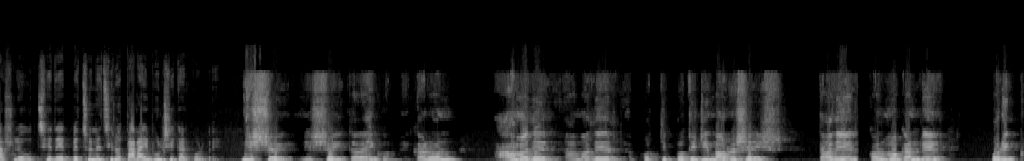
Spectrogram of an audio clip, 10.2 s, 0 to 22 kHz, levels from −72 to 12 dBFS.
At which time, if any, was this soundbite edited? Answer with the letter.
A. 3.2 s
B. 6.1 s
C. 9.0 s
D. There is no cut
D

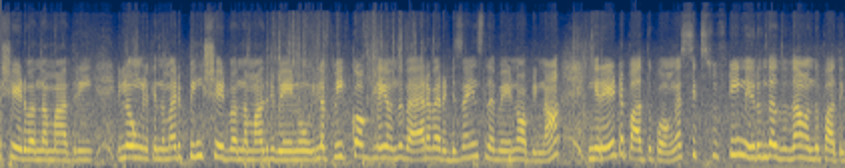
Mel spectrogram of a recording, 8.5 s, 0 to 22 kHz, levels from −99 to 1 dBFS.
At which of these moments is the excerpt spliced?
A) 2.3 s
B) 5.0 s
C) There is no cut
C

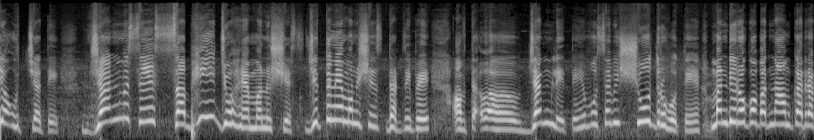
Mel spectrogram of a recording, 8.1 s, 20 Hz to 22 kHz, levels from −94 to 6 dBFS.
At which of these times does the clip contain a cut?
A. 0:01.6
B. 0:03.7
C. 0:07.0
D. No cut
C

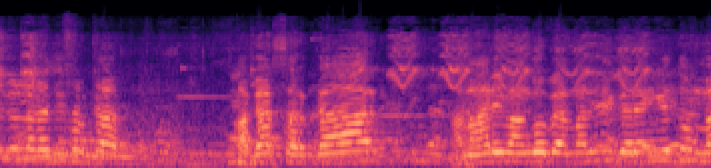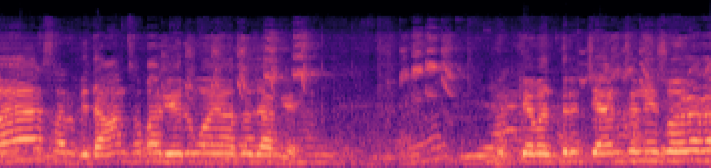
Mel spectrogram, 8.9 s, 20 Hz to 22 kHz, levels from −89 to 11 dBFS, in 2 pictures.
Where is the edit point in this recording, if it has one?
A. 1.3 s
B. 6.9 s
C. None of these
A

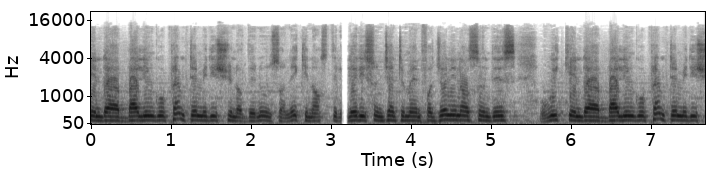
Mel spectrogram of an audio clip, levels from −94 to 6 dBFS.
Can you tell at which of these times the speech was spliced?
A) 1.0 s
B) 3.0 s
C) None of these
B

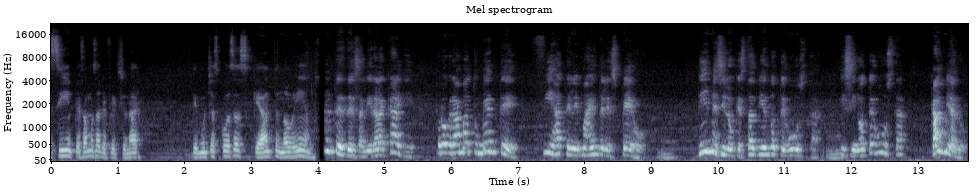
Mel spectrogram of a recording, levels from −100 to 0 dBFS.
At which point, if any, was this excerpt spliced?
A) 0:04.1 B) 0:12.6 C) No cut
A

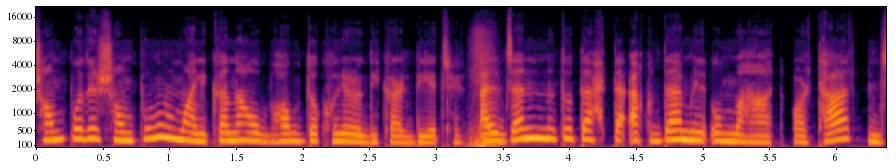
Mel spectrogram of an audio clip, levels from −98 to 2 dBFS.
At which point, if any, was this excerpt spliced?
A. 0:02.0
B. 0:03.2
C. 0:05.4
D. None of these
B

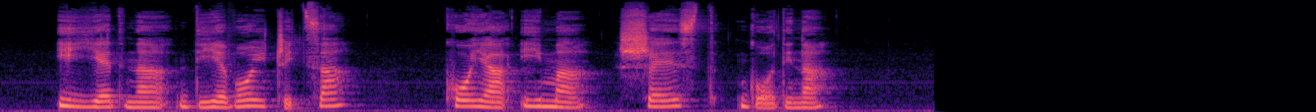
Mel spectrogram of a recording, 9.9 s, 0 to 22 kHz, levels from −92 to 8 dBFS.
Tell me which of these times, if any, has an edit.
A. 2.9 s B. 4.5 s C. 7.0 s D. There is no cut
D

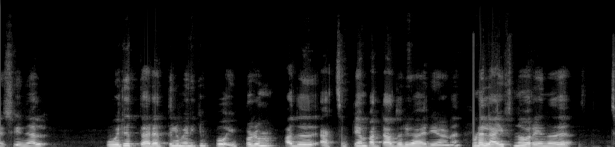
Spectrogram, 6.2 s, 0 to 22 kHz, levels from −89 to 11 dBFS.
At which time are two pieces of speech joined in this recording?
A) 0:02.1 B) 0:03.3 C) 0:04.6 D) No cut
C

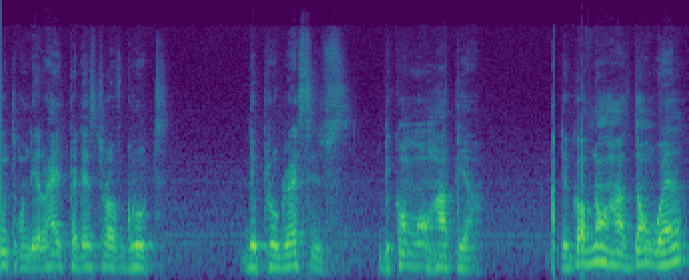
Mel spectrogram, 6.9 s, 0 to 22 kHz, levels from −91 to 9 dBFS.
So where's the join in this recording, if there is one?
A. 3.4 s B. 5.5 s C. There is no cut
B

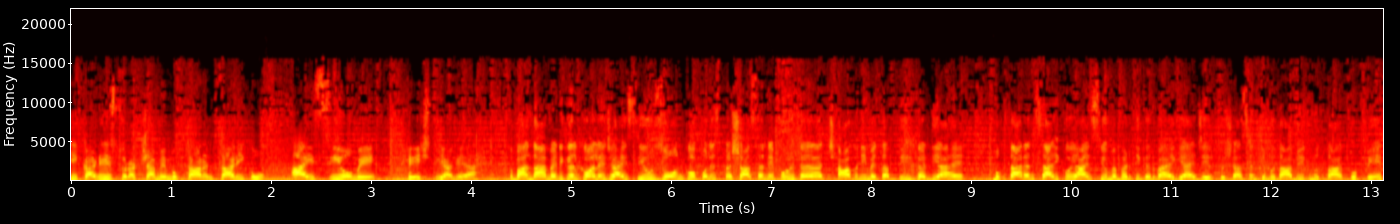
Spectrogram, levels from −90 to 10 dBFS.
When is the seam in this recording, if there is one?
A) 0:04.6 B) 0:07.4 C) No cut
C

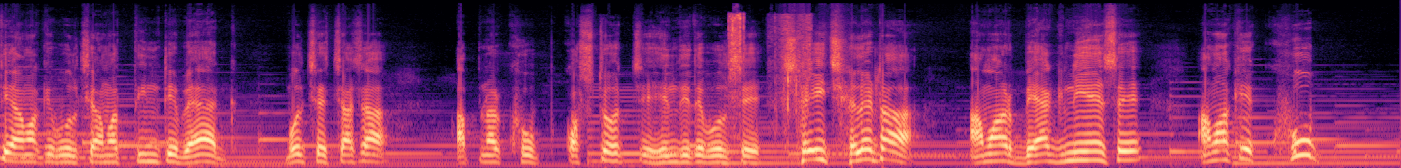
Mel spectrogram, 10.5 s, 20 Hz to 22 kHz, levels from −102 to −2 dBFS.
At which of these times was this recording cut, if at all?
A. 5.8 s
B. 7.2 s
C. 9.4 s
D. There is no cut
A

